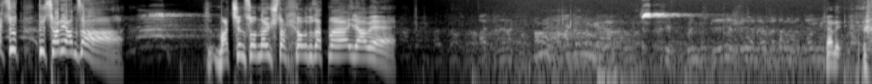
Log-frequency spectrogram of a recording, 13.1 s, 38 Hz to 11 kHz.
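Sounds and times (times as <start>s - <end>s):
short high whistle blast: 9.6s - 10.5s.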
